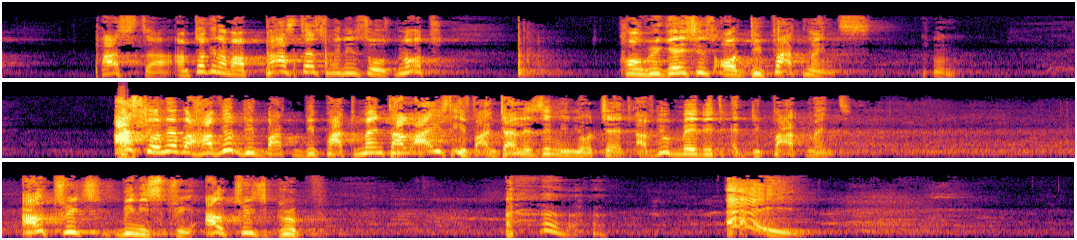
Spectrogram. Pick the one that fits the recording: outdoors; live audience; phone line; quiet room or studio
live audience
